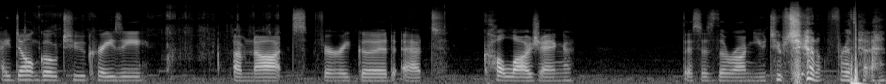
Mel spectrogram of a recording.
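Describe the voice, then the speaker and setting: A woman's fairly low voice at a very slow pace, flat and monotone, with long, frequent pauses and noticeable background noise. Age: 30s. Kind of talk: casual voice-over for a plan-with-me video. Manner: dry humor.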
